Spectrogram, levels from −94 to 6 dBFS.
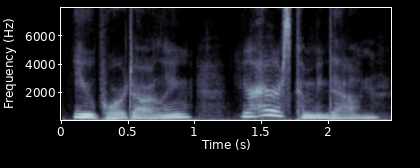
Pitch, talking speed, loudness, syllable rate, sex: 205 Hz, 170 wpm, -18 LUFS, 4.6 syllables/s, female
